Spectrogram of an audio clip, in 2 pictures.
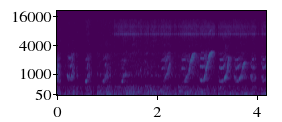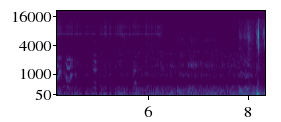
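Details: Guinea pig excitedly saying hello with bursts of fast rising squeaks in clustered runs for about four seconds, then a quieter stretch of low rustling and a sharp click at the end.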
